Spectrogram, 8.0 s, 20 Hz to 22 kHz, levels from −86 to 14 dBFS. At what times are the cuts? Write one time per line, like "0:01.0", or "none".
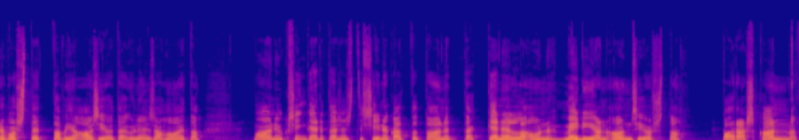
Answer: none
